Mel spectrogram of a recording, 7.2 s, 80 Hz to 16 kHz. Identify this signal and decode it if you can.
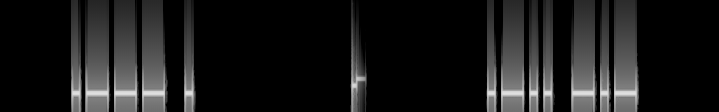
Morse code, heard as a keyed tone, about 17 wpm, 700 Hz. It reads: JE LK
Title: Top Two Letter Combinations in Words 17wpm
